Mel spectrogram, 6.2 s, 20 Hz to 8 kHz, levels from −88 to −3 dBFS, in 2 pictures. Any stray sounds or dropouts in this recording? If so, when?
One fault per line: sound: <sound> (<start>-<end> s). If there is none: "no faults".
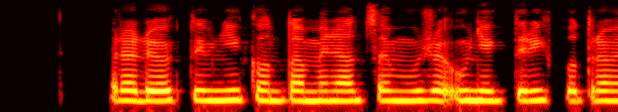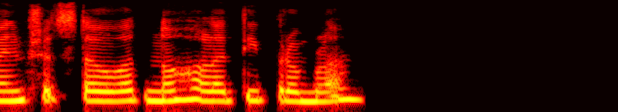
no faults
